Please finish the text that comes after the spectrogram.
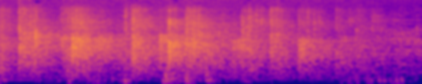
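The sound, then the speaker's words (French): An audience applauds steadily, a dense wash of many hands clapping at a fairly even level that tapers slightly toward the end, welcoming guest Thierry Blin, physiotherapist and osteopath, founder and head of Kinéformation, at an evening event. “Et enfin, Thierry Blin, kinésithérapeute et ostéopathe, fondateur et dirigeant de Kinéformation, que je n'ai même pas besoin de vous demander d'applaudir, évidemment.”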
